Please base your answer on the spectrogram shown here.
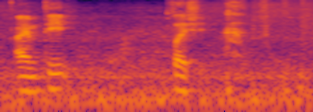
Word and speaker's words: Fleshy: Oh, it's not Space Fleshy, it's IMT Flesh. Flesh, you just pause. That makes sense. Raafaa and Kobe, now I know how to say it. What? So the space is silent?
